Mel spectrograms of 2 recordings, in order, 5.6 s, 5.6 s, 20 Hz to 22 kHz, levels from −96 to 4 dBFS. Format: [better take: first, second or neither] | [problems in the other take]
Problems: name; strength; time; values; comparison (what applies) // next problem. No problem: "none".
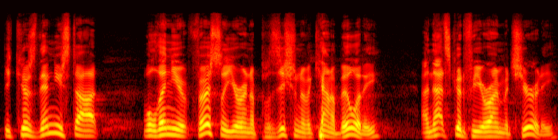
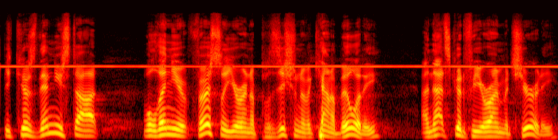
first | high-pitched whine; noticeable; throughout; 3 kHz, 15 dB below the speech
